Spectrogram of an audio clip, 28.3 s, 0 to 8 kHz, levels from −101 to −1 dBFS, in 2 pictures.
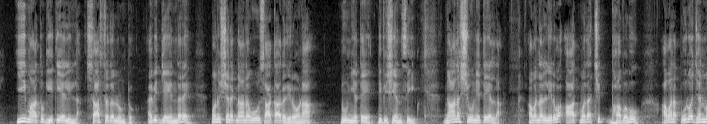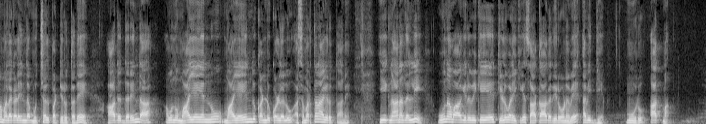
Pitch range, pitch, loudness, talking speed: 115-145 Hz, 130 Hz, -17 LUFS, 70 wpm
